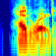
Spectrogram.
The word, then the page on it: headword: American English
